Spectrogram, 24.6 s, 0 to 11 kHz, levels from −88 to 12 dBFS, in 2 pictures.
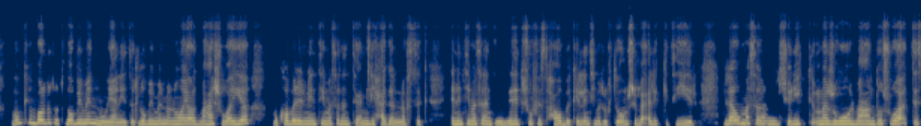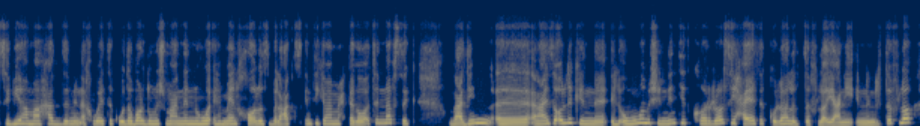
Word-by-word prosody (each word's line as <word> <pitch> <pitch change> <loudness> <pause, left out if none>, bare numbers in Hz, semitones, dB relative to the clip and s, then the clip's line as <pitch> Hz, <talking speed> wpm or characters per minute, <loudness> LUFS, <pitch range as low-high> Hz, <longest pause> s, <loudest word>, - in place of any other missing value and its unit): ممكن 305 +3 +1
برضه 300 0 +5
تطلبي 280 -1 +1
منه، 275 -8 +3
يعني 200 0 0
تطلبي 250 +5 -1
منه 265 +1 +1
إن 250 - -2
هو 250 0 +2
يقعد 250 -1 +2
معاها 235 +3 0
شوية، 255 +4 +1 0.3
مقابل 255 +4 +3
إن 250 -1 +3
أنتِ 260 +1 -1
مثلًا 250 0 -1
تعملي 235 +3 -1
حاجة 235 -1 -2
لنفسِك، 215 0 -4 0.3
إن 235 - +3
أنتِ 255 +2 +1
مثلًا 260 -1 0
تنزلي 240 +2 0
تشوفِي 265 +1 -4
صحابِك 245 -2 -2
اللي 230 - -1
أنتِ 245 +1 -4
ما 235 - -2
شُفتِهمش 230 +2 -1
بقى 225 0 -1
لِك 245 +1 -5
كتير، 220 -1 -4 0.4
لو 280 +1 +4
مثلًا 275 -1 0
الشريك 255 +2 -3
مشغول، 255 0 +3
ما 245 - +1
عندوش 255 +2 0
وقت، 260 +1 +2
سيبيها 265 0 -1
مع 250 -1 0
حد 245 -2 -3
من 235 -1 -1
أخواتِك، 250 0 -2
وده 240 +1 +4
برضه 255 0 +2
مش 250 0 -2
معناه 235 0 0
إن 255 0 +2
هو 250 +1 +4
إهمال 240 +1 -1
خالص، 245 0 0
بالعكس 230 0 -2
أنتِ 270 +1 -3
كمان 255 -1 -1
محتاجة 240 -3 -1
وقت 230 +6 -1
لنفْسِك. 295 -3 -3 0.4
بعدين 260 +8 +3
آآ 225 -1 +3
أنا 230 - 0
عايزة 275 +4 +1
أقول 290 +1 +3
لِك 340 -3 -1
إن 230 -3 0
الأمومة 250 +7 +2
مش 315 -3 0
إن 240 +1 -1
أنتِ 305 +2 -3
تكرّسي 290 0 -1
حياتِك 270 +1 0
كلها 250 +2 +1
للطفلة، 225 -3 -1
يعني 195 0 0
إن 220 0 0
الطفلة 290 - +2
250 Hz, 185 wpm, -23 LUFS, 235-265 Hz, 0.4 s, برضه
